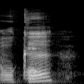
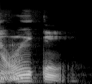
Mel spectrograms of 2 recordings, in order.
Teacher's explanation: Nah, ini juga qafnya juga tebal, tidak uqe. Bukan uke, tapi uqu.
